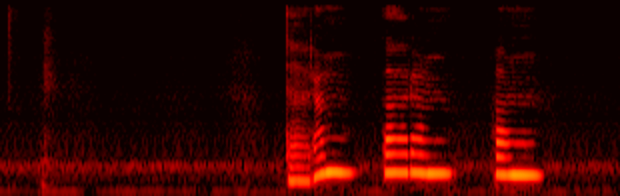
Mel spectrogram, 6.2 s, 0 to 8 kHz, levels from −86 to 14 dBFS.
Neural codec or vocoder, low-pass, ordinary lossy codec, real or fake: autoencoder, 48 kHz, 32 numbers a frame, DAC-VAE, trained on Japanese speech; 7.2 kHz; none; fake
